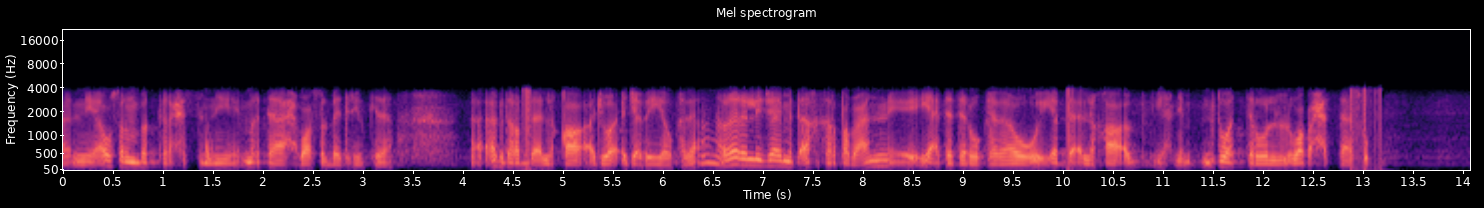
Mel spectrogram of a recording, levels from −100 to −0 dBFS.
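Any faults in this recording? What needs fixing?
Bit errors on a digital phone line produce bursts of sharp ticks and crackle at 4.59–4.68 s (before "اللقاء أجواء إيجابية"), 10.03–10.18 s (before "اللقاء يعني") and 12.86–13.18 s (after "متوتر والوضع"). Flipped bits in the A-law bytes corrupt single samples, and the underlying speech is unchanged. Fix the line or add error protection on the digital link.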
